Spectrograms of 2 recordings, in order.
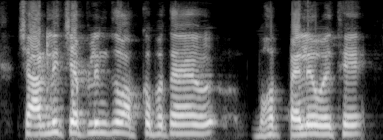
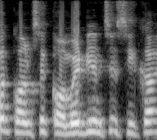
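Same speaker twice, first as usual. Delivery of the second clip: ordinary delivery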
